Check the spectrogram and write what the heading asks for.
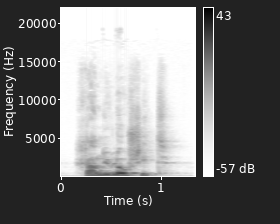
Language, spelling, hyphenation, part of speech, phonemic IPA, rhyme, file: Dutch, granulocyt, gra‧nu‧lo‧cyt, noun, /ˌɣraː.ny.loːˈsit/, -it, Nl-granulocyt.ogg
- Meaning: granulocyte (blood cell)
